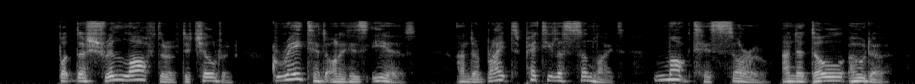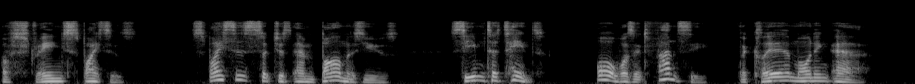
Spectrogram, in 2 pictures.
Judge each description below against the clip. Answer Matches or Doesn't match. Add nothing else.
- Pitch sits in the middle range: Matches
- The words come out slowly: Matches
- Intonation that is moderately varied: Doesn't match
